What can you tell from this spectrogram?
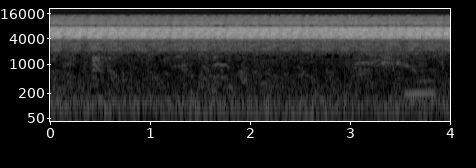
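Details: Cicadas at sunset on the steep coast at Cape Fiolent, Crimea: a steady, dense high-pitched hiss that never pauses, over a low rumble of waves below the cliffs.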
